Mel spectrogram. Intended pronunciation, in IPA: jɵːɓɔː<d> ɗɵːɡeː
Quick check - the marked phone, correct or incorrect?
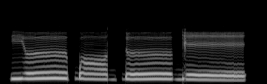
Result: correct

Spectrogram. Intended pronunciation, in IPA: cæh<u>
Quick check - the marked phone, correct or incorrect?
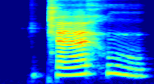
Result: correct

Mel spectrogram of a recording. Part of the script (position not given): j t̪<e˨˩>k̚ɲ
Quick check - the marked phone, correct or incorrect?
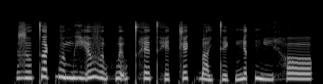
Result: correct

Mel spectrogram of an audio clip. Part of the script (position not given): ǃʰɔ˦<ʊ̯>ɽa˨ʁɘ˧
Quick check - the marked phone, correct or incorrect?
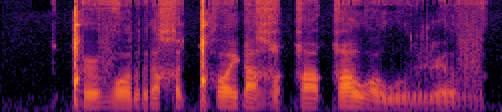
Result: incorrect: ɪ̯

